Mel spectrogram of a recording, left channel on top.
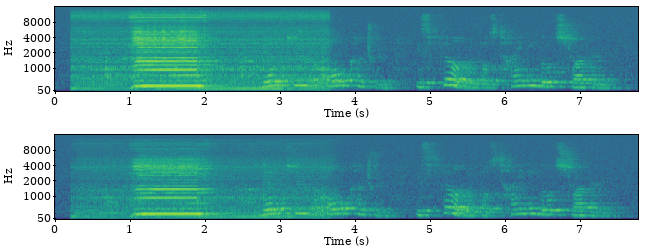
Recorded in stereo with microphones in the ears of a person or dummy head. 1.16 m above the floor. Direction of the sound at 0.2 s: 35° left (ahead or behind).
